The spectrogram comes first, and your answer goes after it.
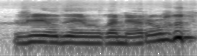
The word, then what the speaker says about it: Rio de Janeiro: Rio de Janeiro.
